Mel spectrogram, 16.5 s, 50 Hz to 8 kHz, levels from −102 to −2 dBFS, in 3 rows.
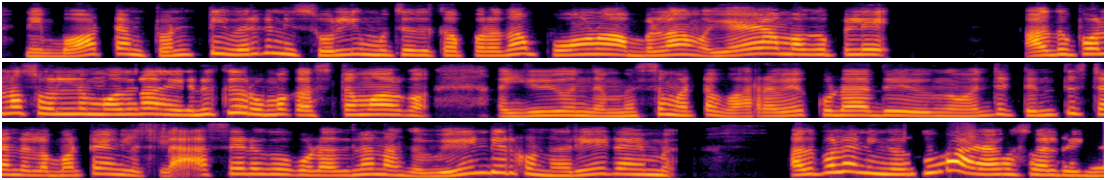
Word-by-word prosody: நீ - - -2
பாட்டம் 270 +5 +2
20 250 +9 -4
வரைக்கும் 295 +4 -2
நீ - - -6
சொல்லி 235 +5 -1
முடிச்சதுக்கு 225 -2 -3
அப்புறம் 210 +2 -3
தான் 285 -2 -3
போணும். 260 +2 +5
அப்பிடிலாம் 230 +2 0 0.2
7ஆம் 290 0 +4
வகுப்பிலே! 260 0 0 0.8
அது 230 +5 +1
போலலாம் 300 +3 +3
சொல்லும்போதெல்லாம் 280 -1 +2
எனக்கே 270 +8 0
ரொம்ப 260 +1 +1
கஷ்டமா 245 +3 +1
இருக்கும். 220 -5 -3 0.4
"ஐயய்யோ! 195 +5 -3
இந்த 185 -3 -4
மிஸ்ஸ 195 +9 -4
மட்டும் 220 -1 -4
வரவே 185 +5 -3
கூடாது. 225 -1 +1
இவுங்க 185 -1 -4
வந்து 215 +8 -6
டென்த் 235 +7 -4
ஸ்டாண்டர்ல 245 -5 -2
மட்டும் 220 +7 -2
எங்களுக்கு 235 -7 -7
கிளாஸே 260 +3 0
எடுக்க 275 -2 -2
கூடாதுன்னு." 220 +1 -2
லாம் 265 -2 0
நாங்க 190 -7 -6
வேண்டியிருக்கோம் 305 - -1
நிறைய 235 +8 -3
டைம் 260 -3 0 0.7
அதுபோல 365 +11 +3
நீங்க 285 -3 +2
ரொம்ப 345 +10 +4
அழகா 270 0 +5
சொல்றீங்க. 210 -5 -1
250 Hz, 165 wpm, -23 LUFS, 215-275 Hz, 0.8 s, போணும்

